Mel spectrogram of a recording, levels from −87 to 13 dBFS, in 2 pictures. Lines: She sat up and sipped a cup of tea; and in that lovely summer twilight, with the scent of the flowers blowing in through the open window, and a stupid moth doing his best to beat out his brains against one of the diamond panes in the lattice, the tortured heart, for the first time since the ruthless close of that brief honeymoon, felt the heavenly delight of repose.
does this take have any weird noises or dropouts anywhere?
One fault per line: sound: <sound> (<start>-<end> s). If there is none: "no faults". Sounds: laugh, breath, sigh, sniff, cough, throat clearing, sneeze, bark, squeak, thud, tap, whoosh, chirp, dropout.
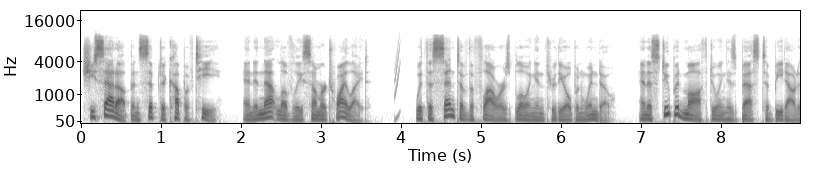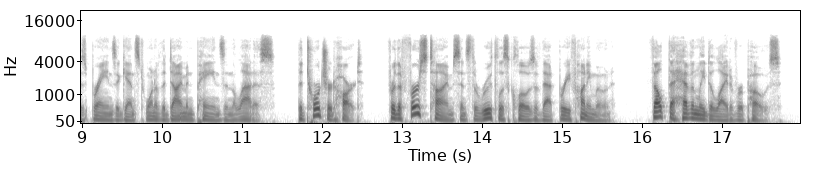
sound: chirp (3.9-4.0 s)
